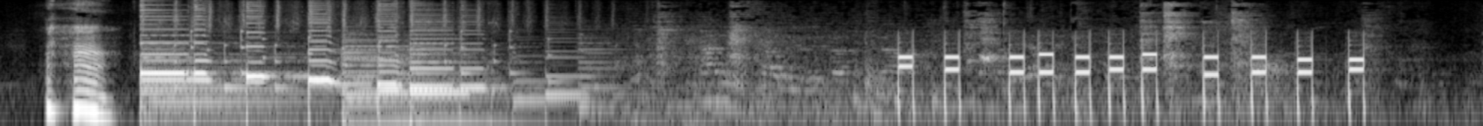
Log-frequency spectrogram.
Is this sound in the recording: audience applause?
no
